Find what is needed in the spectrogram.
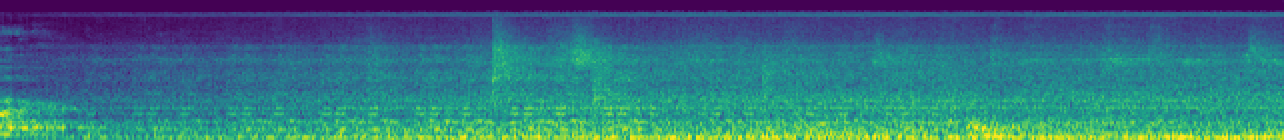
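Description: Steady low rumbling noise that slowly grows louder, with a faint steady hum above it.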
